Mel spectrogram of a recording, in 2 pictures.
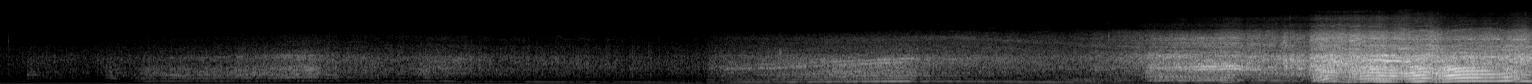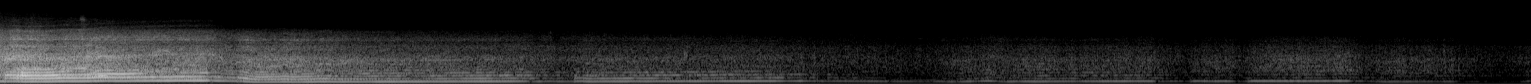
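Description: Subaru rally car at full power on a stage, its engine note climbing and dropping through gear changes as it approaches, loudest about halfway through as it passes, then fading away into the distance.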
